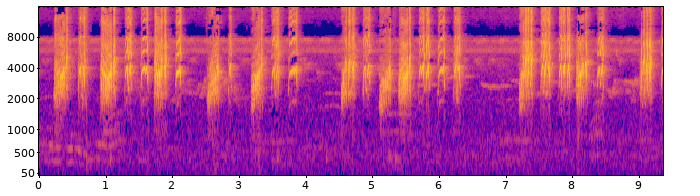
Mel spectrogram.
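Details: Stimulating call of a female Chinese hwamei: energetic, rasping notes fired in fast clusters of three to six, separated by short gaps, with soft background twitters.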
